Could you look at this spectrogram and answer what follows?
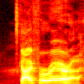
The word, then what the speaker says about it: Ferreira: But anytime I mispronounced Sky Fiera, did I say it right that time? – No. – Well, how do you say it? – Sky Ferreira. – Sky Ferreira.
